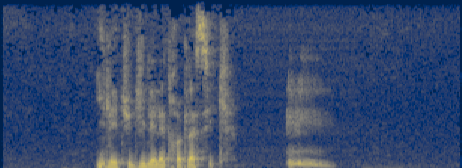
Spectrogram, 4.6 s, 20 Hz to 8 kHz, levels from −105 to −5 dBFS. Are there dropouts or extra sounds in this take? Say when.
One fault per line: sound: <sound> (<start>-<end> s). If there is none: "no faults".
sound: throat clearing (2.9-3.4 s)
